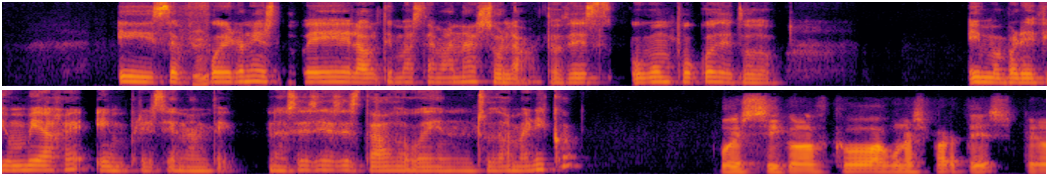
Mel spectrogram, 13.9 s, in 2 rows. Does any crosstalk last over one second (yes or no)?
no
